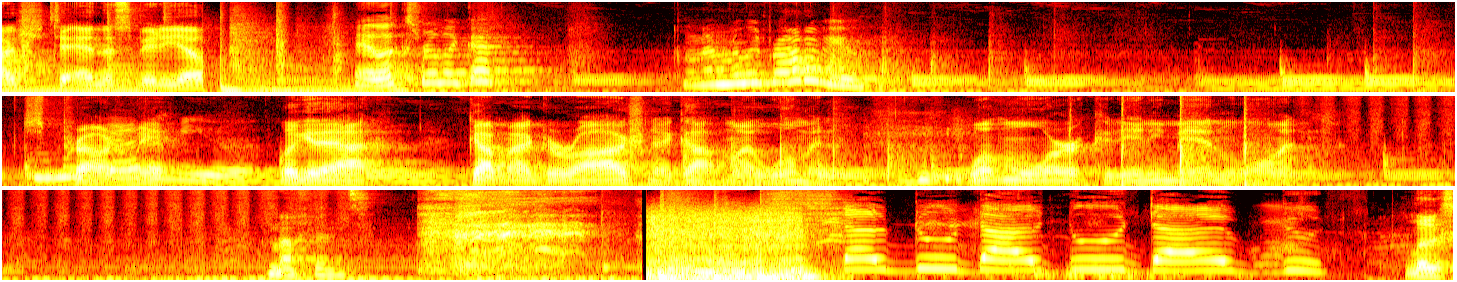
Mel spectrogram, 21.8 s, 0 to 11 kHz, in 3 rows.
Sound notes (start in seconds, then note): 11.6 laughs; 13.7 soft rubbing; 16.6 bright music; 16.6 couple laughs; 18.7 child gibbering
